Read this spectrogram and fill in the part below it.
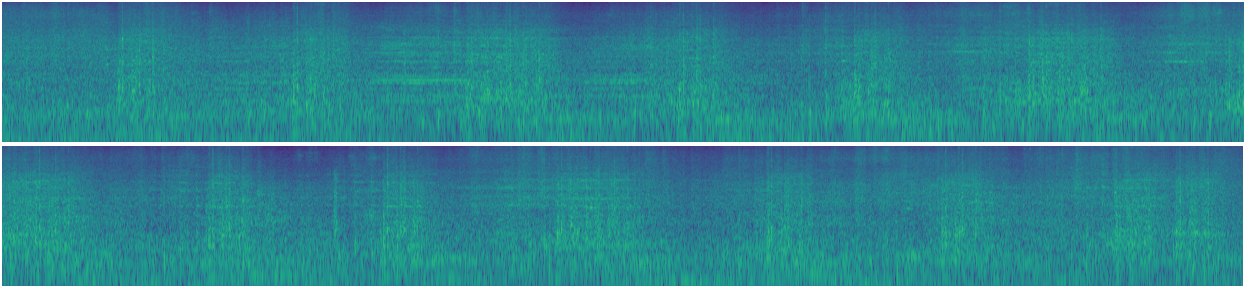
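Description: Steel wheels clack rhythmically over rail joints.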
